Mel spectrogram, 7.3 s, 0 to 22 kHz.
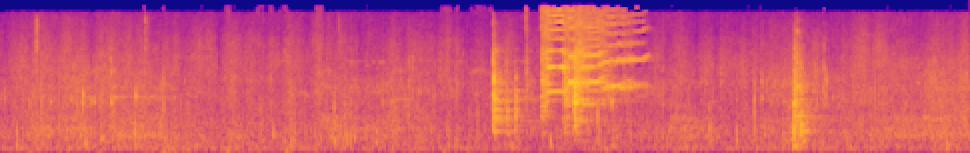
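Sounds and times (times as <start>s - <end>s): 
steady hiss of outdoor noise: 0.0s - 7.2s
garden gate squeaking: 3.9s - 5.0s.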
